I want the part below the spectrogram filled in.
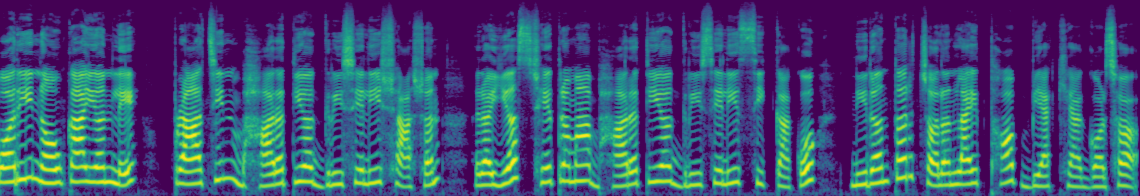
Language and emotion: Nepali, neutral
